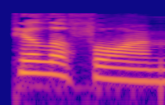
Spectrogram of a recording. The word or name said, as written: piliform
